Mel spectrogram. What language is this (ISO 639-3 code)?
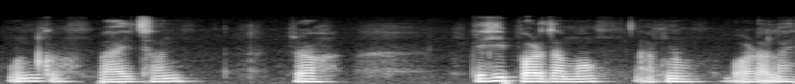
nep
